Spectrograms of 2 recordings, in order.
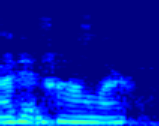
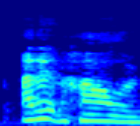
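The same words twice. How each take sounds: First: Softer, dropped repeat; quiet. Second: Said in the usual way. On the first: Real, not acted. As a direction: say it again under your breath.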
